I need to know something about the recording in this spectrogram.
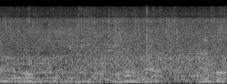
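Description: Steady rain falling on a flooded paved road, the drops splashing into standing water. Low voices are faintly heard under the rain.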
